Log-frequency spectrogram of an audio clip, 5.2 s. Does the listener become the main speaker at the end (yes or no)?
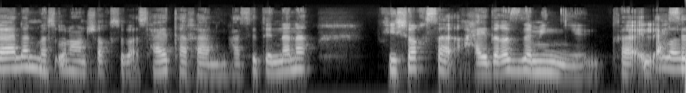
no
